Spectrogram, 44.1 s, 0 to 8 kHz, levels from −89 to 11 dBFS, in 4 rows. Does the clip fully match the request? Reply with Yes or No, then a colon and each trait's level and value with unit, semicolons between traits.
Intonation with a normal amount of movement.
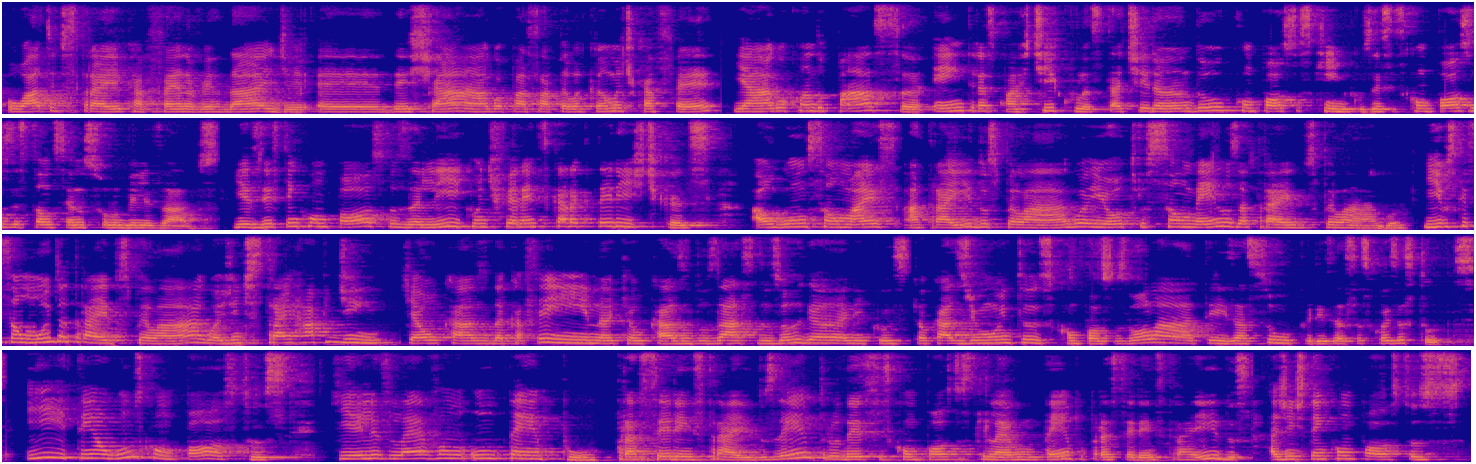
Yes: average, 4.0 semitones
